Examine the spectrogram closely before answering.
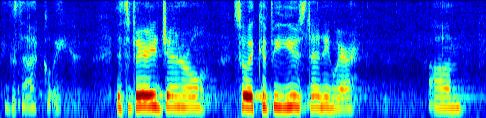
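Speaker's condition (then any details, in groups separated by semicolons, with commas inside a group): Cerebral palsy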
